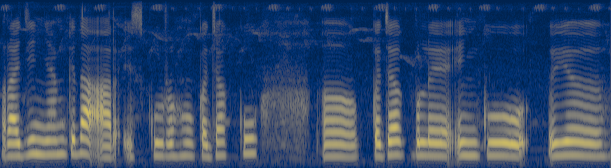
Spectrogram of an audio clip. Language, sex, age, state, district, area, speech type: Santali, female, 18-30, Jharkhand, Pakur, rural, spontaneous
